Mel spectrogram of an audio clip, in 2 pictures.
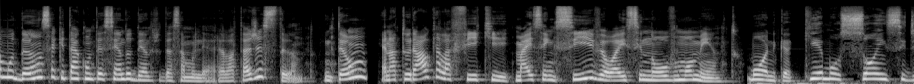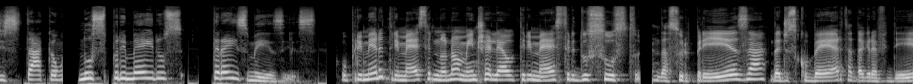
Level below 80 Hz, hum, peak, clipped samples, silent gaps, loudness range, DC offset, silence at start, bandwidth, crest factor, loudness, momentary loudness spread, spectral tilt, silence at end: -46 dBFS; none; -2 dBFS; under 0.1%; 3.68-3.77 s, 9.78-9.91 s, 11.14-11.25 s, 12.42-12.49 s, 15.56-15.65 s; 2 LU; under 0.1%; 0 s; 16.5 kHz; 12 dB; -15 LUFS; 7 LU; -4 dB/octave; 0 s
